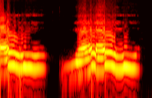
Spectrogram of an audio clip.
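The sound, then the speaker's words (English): A pet cat gives two drawn-out, mournful meows, clear and fairly loud, with a brief silence between them. The second meow is longer and wavering. “My cat Thomas is a very dapper boy. Mournfully.”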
